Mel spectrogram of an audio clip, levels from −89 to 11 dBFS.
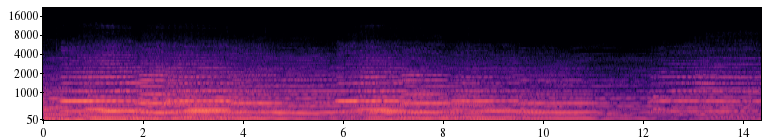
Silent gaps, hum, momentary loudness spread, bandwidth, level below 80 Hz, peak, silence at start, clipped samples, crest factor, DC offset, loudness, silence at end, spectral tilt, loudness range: none; none; 14 LU; 6.8 kHz; -36 dBFS; -8 dBFS; 0 s; under 0.1%; 16 dB; under 0.1%; -25 LUFS; 0 s; -9 dB/octave; 11 LU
